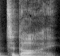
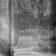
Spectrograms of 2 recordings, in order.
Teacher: I think it's the A sound, anything that's A, he says I. So to die, <laughs> um, night.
